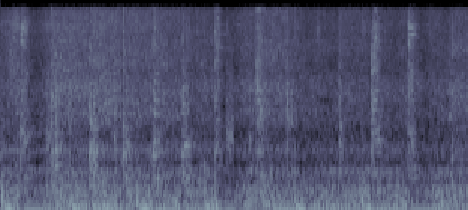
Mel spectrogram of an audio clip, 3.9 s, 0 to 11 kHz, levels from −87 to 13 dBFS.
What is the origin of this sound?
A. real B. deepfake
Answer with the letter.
A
